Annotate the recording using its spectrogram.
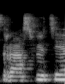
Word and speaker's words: здравствуйте: The way they say hello is «здравствуйте», and it's like four syllables.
